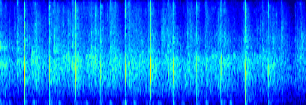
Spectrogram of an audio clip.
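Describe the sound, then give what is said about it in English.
Steady applause at a conference for the program committee: a crowd's soft clapping wash with one sharp, evenly spaced clap cutting through about three times per second, holding a regular beat for the whole stretch. No one speaks. “I'd like to ask for a round of applause for the program committee.”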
